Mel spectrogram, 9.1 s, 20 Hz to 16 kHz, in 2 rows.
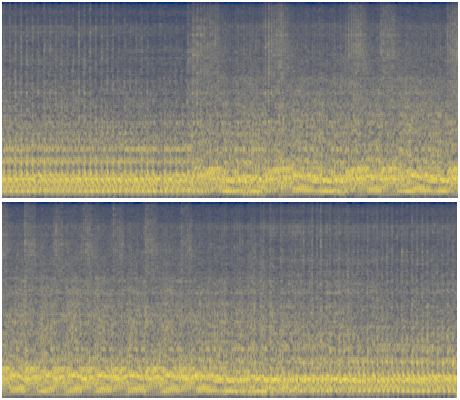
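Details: Honda XR80R first start after rebuild work: small single steadily chugging at idle with an even beat and clean blips, no knocks or rattles; runs healthy.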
